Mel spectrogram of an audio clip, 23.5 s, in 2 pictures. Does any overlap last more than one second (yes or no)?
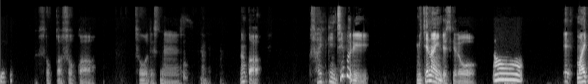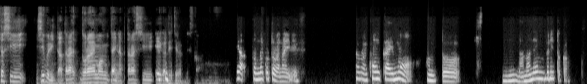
no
